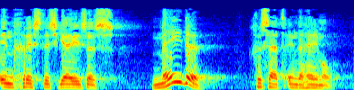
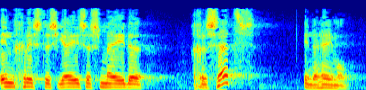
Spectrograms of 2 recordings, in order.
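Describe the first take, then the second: First: The stress falls on the part mede. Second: The stress falls on the part gezet. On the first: "Onze derde gedachte" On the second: "Onze tweede gedachte"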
